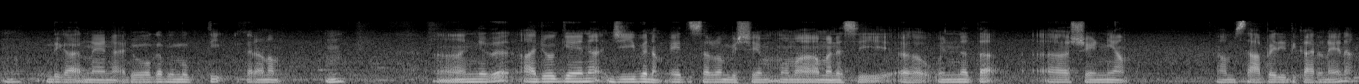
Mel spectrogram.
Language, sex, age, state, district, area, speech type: Sanskrit, male, 30-45, Kerala, Ernakulam, rural, spontaneous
